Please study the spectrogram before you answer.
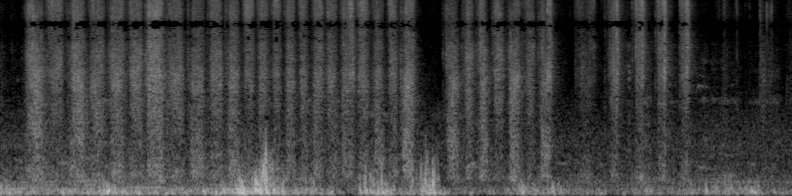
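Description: A small, slightly damp, rectangular shaggy fabric bath rug with long fringe rows, light pink turned gray, lies on a foam mat while one hand holds it and the other scrubs it with a small plastic detail brush. Quick, uneven back-and-forth strokes make a soft, muffled scratching with bright bristle hiss over a low rumble, peaking in a louder burst around three seconds before settling into quieter scrubbing.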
